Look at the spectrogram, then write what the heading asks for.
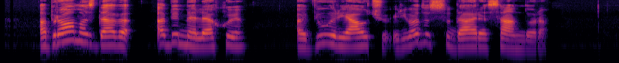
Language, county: Lithuanian, Kaunas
